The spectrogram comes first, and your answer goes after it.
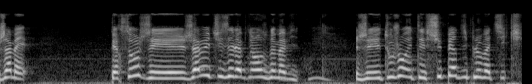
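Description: Speaking at a moderate pace with long, frequent pauses, a woman uses a high pitch and ordinary pitch variation. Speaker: gaming streamer. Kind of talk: angry rant while gaming, swearing and yelling at the game. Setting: live stream, playing a video game with headset. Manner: loud, exasperated, explosive, with sarcastic outbursts and laughter.

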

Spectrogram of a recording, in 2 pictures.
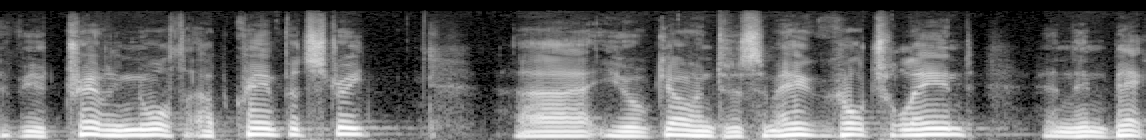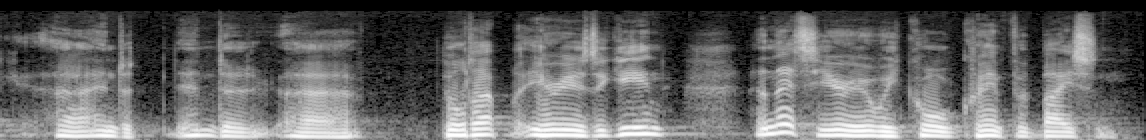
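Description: A man's dark, mellow tone carries ordinary pitch variation against a quiet background. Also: moderate pace. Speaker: council presenter. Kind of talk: public talk presentation. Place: hall. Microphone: handheld.

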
